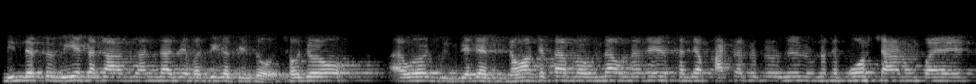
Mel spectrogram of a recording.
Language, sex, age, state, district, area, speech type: Sindhi, male, 60+, Gujarat, Junagadh, rural, conversation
